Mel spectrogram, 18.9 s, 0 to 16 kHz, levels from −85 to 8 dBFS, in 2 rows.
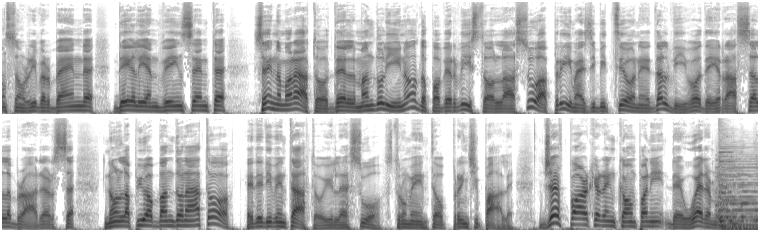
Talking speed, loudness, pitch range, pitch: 125 wpm, -19 LUFS, 100-145 Hz, 120 Hz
